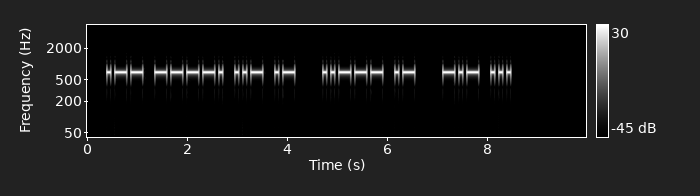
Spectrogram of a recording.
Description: Morse code, heard as a keyed tone, about 15 wpm, 700 Hz. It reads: W9UA 2A KS
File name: LARK-FD-2022-Log-in-CW-15wpm-700-Hz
